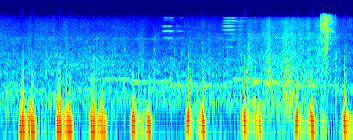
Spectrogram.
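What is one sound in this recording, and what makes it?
Heavy footsteps thud quickly and steadily as a figure runs.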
